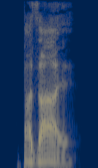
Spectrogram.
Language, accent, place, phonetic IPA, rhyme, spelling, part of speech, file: German, Germany, Berlin, [baˈzaːl], -aːl, basal, adjective, De-basal.ogg
- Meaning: basal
